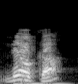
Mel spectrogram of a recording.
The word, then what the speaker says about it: Milcah: And it came to pass after these things that it was told Abraham, saying, behold, Milcah is pronounced M-I-L, slash or dash, K-A-H. C, there is a K sounding. Milcah.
